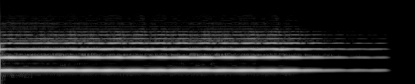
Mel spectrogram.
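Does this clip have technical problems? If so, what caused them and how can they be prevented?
No, nothing in this one calls for a fix, so there's nothing to prevent.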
